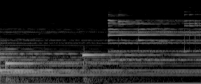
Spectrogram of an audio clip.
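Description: Logo jingle of bright chime-like bell tones, several notes ringing on together and slowly dying away, with a fresh struck note near the middle and a high shimmer of bell tones joining just after.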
